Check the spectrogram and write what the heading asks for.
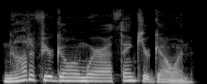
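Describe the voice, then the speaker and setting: A man narrating an audiobook, voicing an excitable, emotional mother who can turn stern and pleading. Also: fairly high pitch, normal speed, no echo, studio quality, pitched above the performer's own voice. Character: eager, emotional middle-aged mother.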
